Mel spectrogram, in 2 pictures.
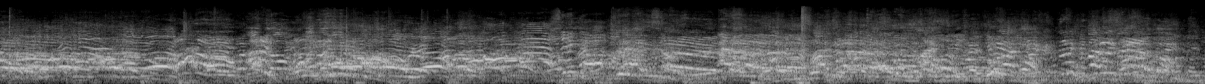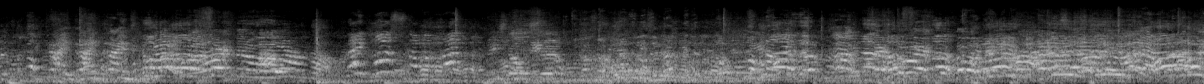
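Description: Punches and kicks thud against bodies.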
